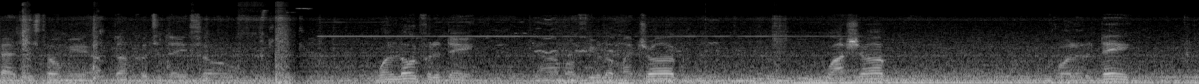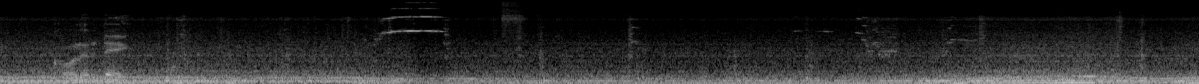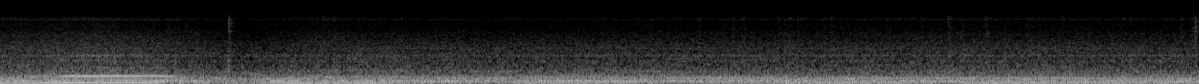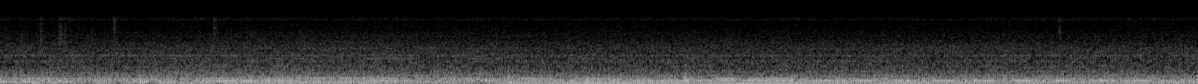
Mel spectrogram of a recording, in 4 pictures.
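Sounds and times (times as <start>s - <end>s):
truck diesel engine running: 0.0s - 47.9s
high beep: 2.0s - 8.7s.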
